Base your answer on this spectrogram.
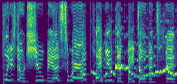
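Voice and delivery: high-pitched comic pleading; mock scared. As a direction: beg for your life in a squeaky panic. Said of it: "They look so scared".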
